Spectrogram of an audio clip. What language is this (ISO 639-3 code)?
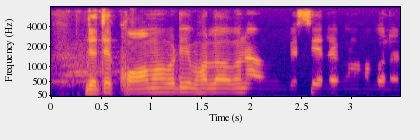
ori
